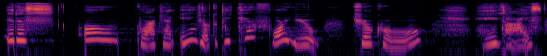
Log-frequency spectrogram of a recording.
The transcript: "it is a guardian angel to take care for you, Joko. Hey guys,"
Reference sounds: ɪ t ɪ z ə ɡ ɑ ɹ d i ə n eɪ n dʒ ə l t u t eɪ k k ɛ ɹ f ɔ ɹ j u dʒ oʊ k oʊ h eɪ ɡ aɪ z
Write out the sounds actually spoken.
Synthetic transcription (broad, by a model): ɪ t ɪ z ə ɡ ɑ ɹ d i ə n eɪ n dʒ ə l t u t eɪ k k ɛ ɹ f ɔ ɹ j u tʃ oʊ k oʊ h eɪ ɡ aɪ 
